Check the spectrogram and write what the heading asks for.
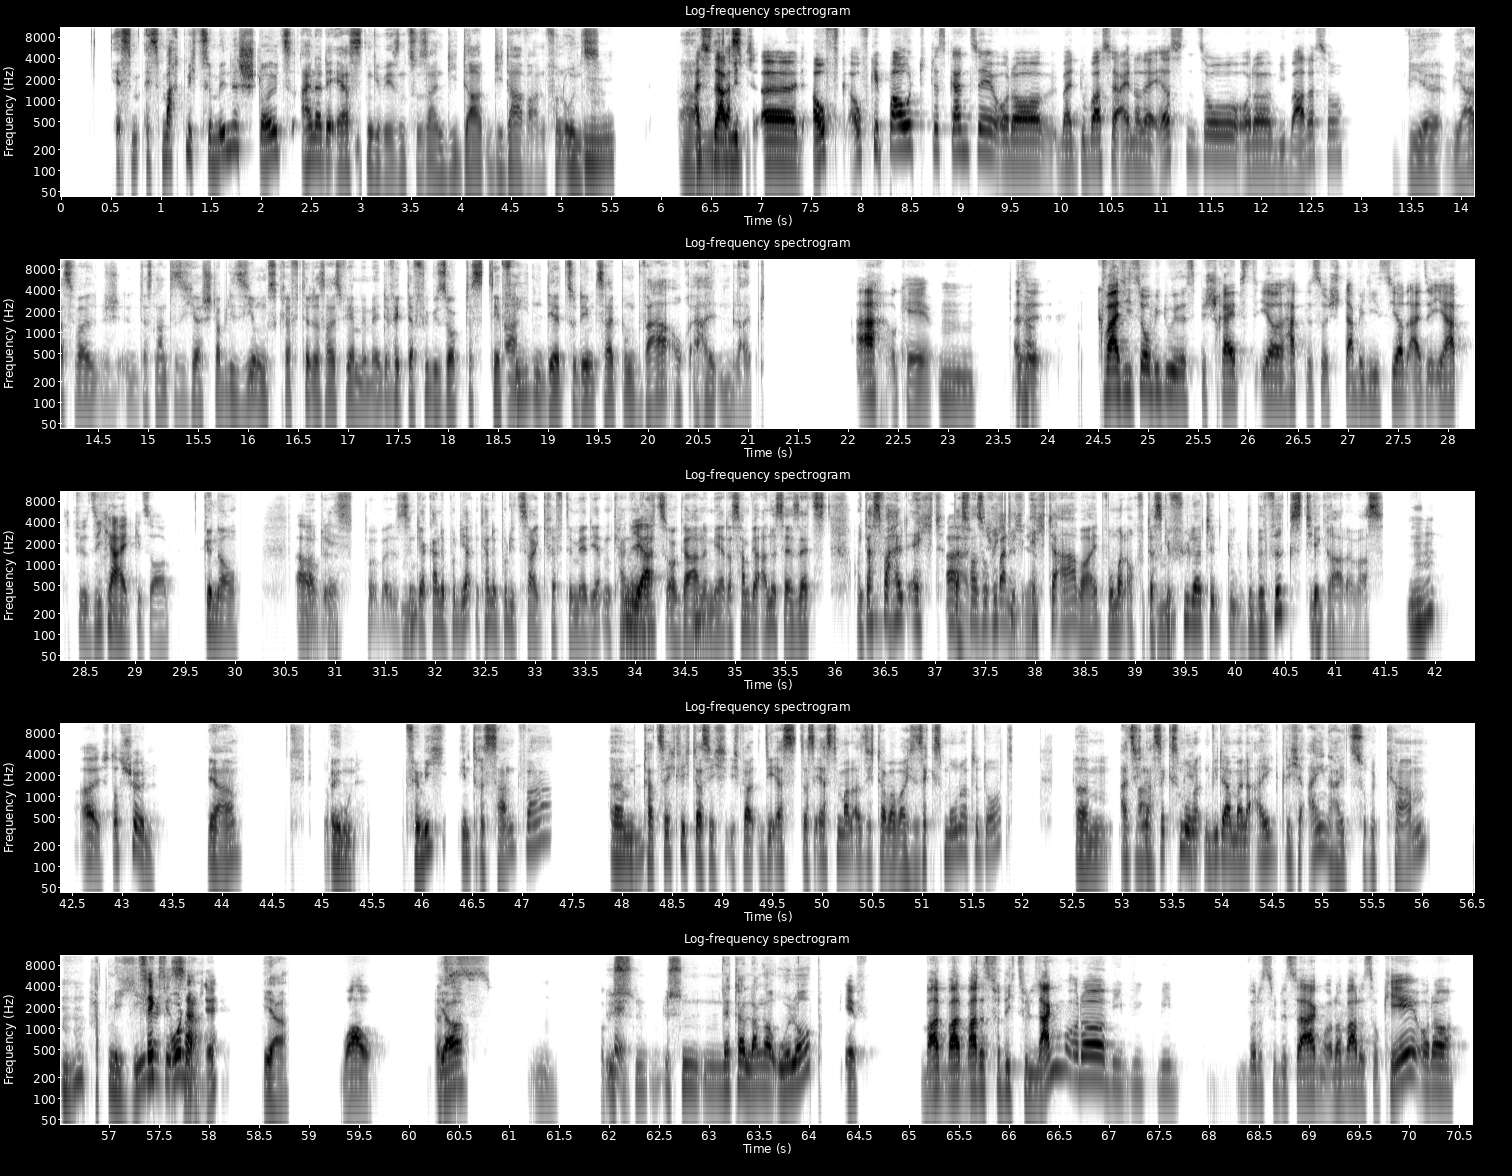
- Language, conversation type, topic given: German, podcast, Welche Entscheidung hat dein Leben stark verändert?
- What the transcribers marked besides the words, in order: other background noise; unintelligible speech; unintelligible speech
